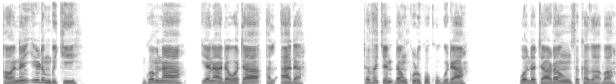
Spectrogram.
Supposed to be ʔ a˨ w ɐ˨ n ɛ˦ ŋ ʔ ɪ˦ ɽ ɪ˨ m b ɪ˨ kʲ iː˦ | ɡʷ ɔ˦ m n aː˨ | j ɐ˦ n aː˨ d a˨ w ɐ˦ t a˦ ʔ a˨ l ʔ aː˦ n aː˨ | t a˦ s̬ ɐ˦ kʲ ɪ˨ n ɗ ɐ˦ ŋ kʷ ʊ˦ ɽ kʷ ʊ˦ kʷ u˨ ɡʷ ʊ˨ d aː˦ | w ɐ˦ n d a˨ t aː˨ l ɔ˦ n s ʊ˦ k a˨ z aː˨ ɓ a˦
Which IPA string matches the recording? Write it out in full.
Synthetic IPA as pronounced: ʔ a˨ w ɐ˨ n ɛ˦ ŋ ʔ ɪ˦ ɽ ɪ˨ m b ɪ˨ kʲ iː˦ | ɡʷ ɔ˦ m n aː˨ | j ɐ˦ n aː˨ d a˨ w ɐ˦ t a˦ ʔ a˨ l ʔ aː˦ d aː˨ | t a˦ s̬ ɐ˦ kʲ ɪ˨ n ɗ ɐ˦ ŋ kʷ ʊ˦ ɽ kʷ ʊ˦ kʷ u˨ ɡʷ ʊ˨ d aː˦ | w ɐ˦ n d a˨ t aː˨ ɽ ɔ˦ n s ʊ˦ k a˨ z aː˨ ɓ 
